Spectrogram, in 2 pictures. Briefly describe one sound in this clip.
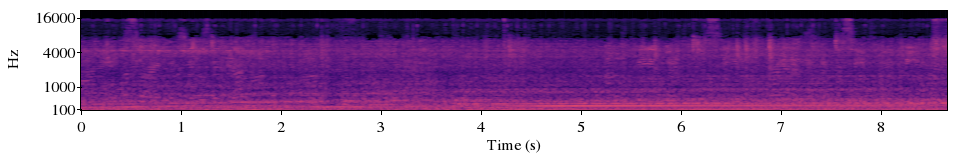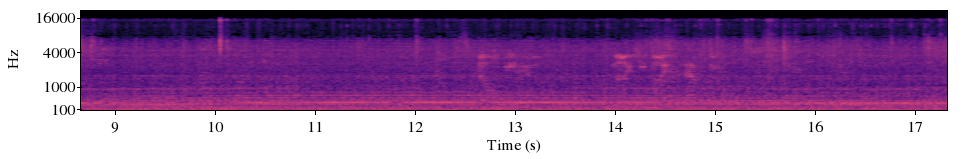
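A bus engine hums and whines steadily while driving.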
